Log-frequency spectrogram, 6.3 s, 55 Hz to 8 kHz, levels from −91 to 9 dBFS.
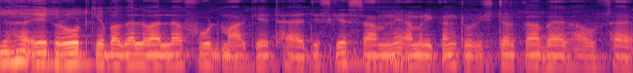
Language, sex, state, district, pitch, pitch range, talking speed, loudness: Hindi, male, Bihar, Katihar, 95 Hz, 90-100 Hz, 160 wpm, -20 LUFS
